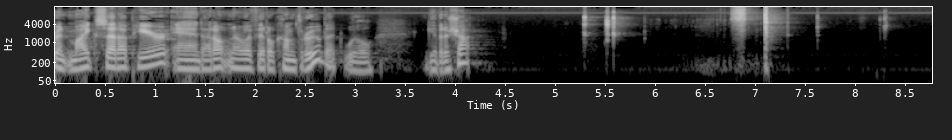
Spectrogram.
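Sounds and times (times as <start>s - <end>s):
speech: 0.0s - 4.3s, 6.8s - 7.0s
beer bottle being opened: 5.3s - 7.4s.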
